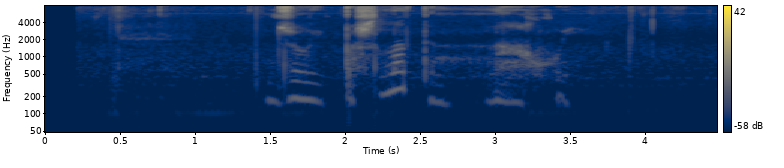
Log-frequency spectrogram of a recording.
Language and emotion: Russian, neutral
